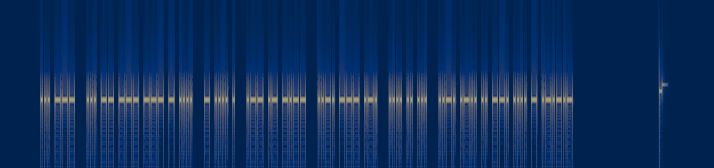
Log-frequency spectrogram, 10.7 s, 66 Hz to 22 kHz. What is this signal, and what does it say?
Morse code, heard as a keyed tone, about 44 wpm, 700 Hz. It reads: SO SMOOTH THE WAY FOR HIS FLIGHT.
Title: Sentences from Top 1400 Words 45wpm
